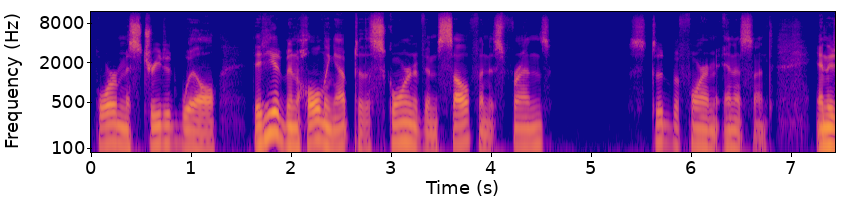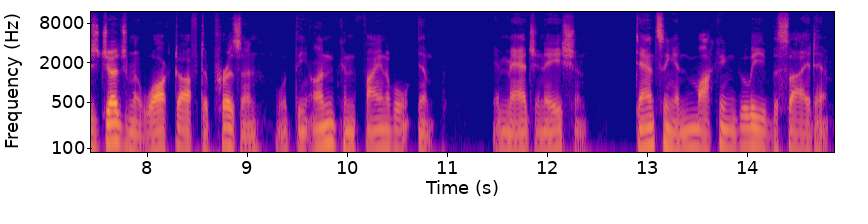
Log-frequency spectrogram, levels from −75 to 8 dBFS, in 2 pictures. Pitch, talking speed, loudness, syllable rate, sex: 90 Hz, 160 wpm, -22 LUFS, 5.3 syllables/s, male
